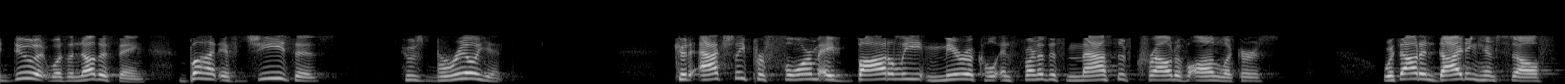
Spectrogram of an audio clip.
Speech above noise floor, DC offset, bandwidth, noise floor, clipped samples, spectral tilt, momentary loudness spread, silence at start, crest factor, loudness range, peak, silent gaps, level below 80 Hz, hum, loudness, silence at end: 57 dB; under 0.1%; 4 kHz; -79 dBFS; under 0.1%; -8 dB/octave; 14 LU; 0 s; 20 dB; 6 LU; -4 dBFS; none; under -90 dBFS; none; -22 LUFS; 0.2 s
